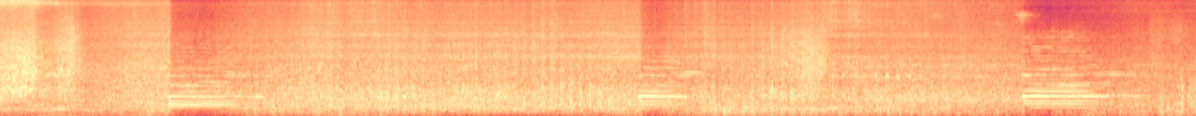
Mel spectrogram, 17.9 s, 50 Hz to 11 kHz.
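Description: Diesel commuter train passing directly beneath: the Alstom PL42AC locomotive runs under first, then the coaches roll by with steady wheel-on-rail clatter that eases as the train's tail clears. Over the rumble the locomotive's horn sounds three times from up ahead: a longer blast, a short one, and a longer one.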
